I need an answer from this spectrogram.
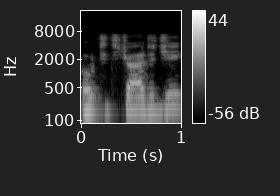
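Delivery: put-on Dutch accent, not accurate. Filling time while waiting for a reply, imitating Striker with a fake Dutch accent. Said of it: "I'm going to put a Dutch accent on".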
